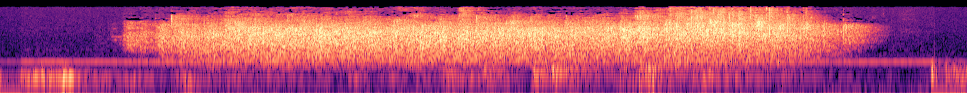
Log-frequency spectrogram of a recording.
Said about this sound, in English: And I was wondering, should we clap or not? And I'm glad we did.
